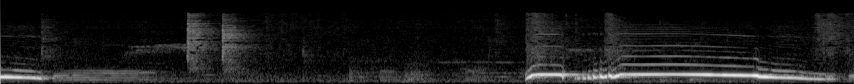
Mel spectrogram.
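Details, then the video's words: Vocal Barbary dove giving the long cengkok panjang coo: a short falling coo first, then a quiet gap, then a sustained, steady, trilling coo of nearly three seconds that ends by dropping in pitch. A brief scratchy noise burst falls between them. "PUTER PELUNG GACOR SUARA CENGKOK PANJANG"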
